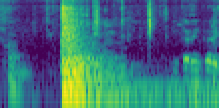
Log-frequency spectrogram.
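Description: A van door slammed shut once: a single heavy thud with a short low rumble after it, followed by a light click.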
